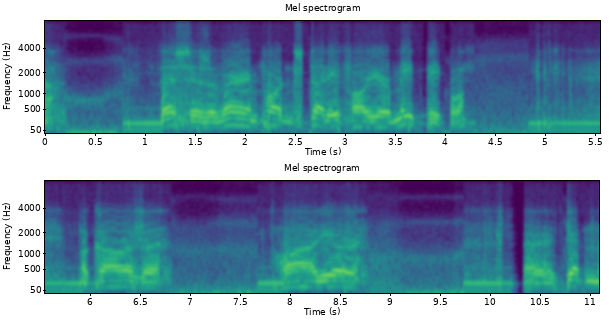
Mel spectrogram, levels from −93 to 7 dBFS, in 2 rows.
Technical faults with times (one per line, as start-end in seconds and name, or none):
0.20-0.78 sound dropped by the voice detector
3.78-3.83 short concealed packet loss
4.29-4.83 sound dropped by the voice detector
6.81-7.67 sound dropped by the voice detector
8.77-9.73 sound dropped by the voice detector
10.21-10.35 burst of packet loss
